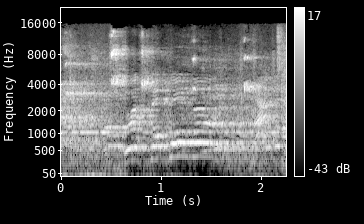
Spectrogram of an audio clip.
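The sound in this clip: Basketball dribbled during a game as a player drives into the paint: a few bounces against steady court noise, with no voices distinguishable.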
